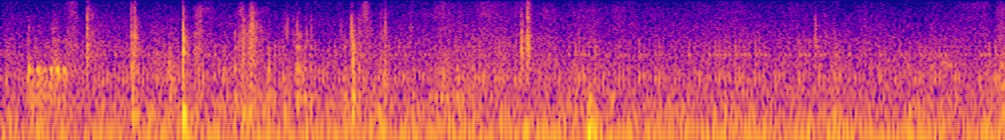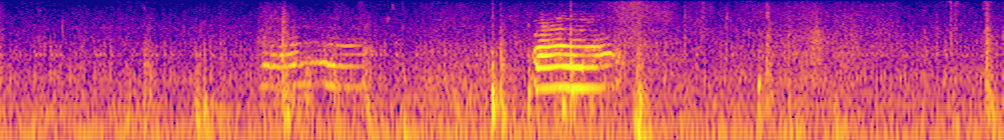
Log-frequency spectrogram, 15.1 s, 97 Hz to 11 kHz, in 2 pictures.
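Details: Siamese kittens at 44 days old, with two clear wavering meows near the end, the second louder with a rising then falling pitch, over low room noise and scattered clicks and rustling.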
